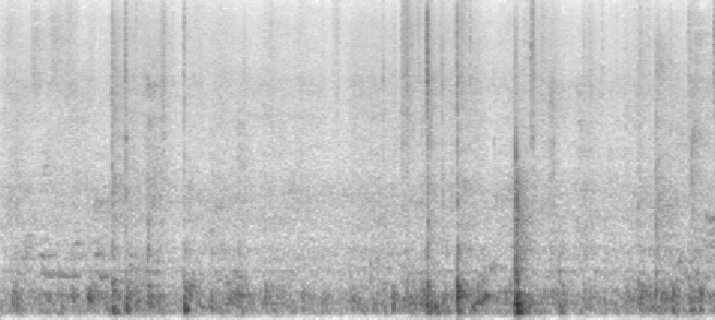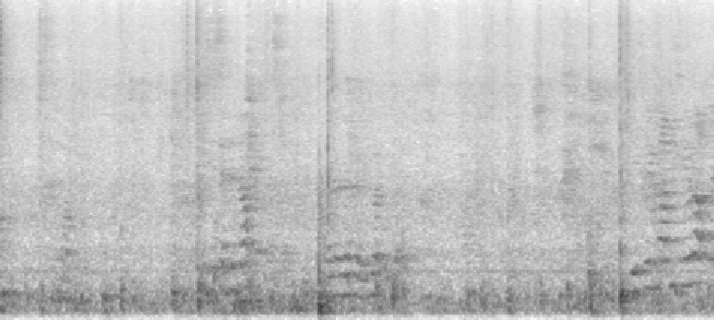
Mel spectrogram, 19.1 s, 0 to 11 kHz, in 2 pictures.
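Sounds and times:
bodies thumping and sliding on mats: 0.0 - 19.0.

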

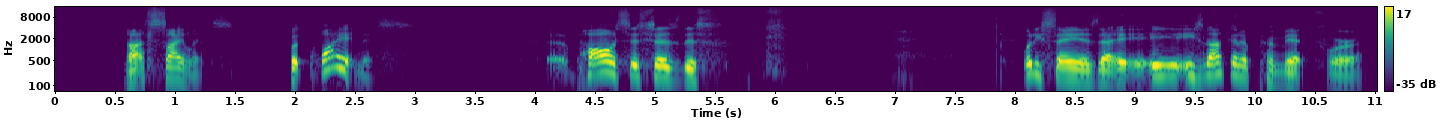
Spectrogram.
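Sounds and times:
faint breath: 3.6 - 4.1, 7.0 - 8.0.

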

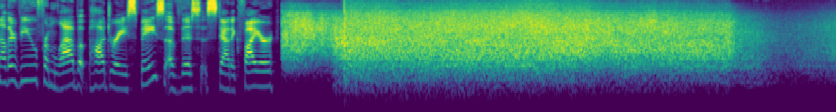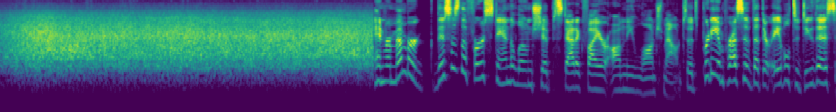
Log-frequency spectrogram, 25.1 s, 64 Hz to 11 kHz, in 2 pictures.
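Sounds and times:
rocket engine roaring: 4.3 - 18.2.

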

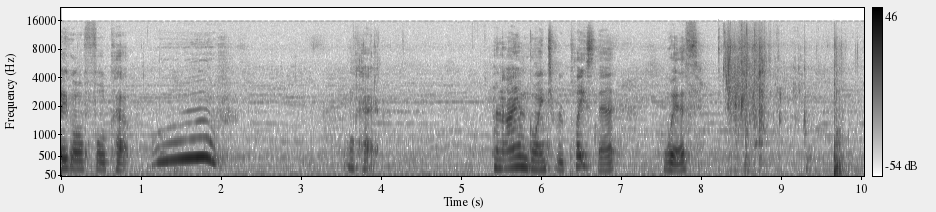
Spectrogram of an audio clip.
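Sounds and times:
liquid splashing into metal sink: 8.2 - 10.0.

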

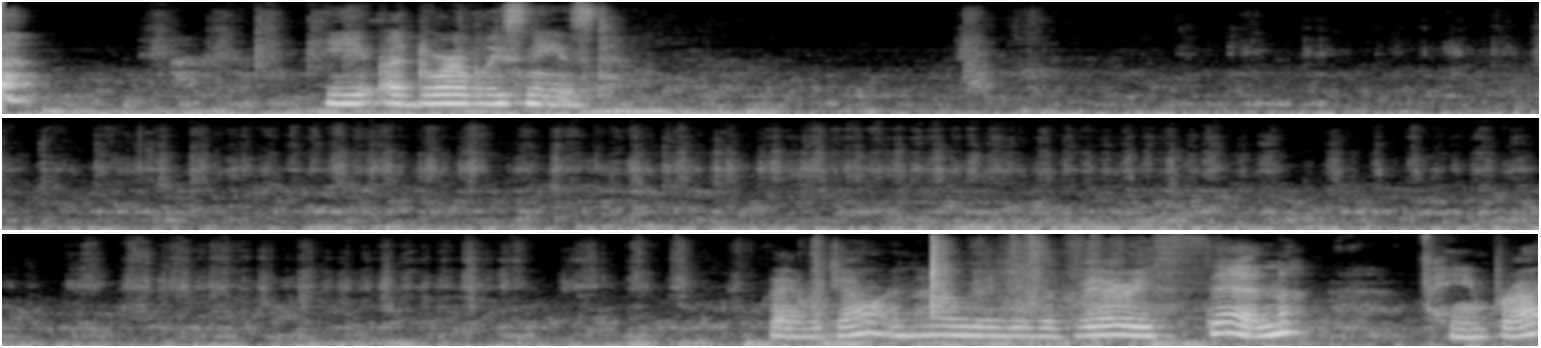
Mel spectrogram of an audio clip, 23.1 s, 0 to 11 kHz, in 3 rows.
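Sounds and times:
paintbrush scratching on paper: 0.6 - 2.6, 5.9 - 21.4.

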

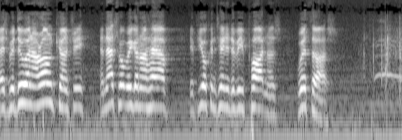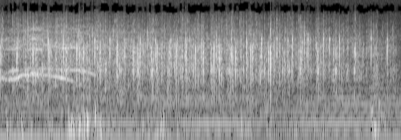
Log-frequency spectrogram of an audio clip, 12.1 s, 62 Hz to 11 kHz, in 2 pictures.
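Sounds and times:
steady low hum: 0.0 - 12.0
crowd applauding: 5.5 - 12.0.

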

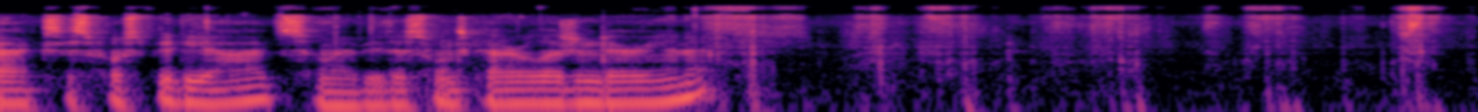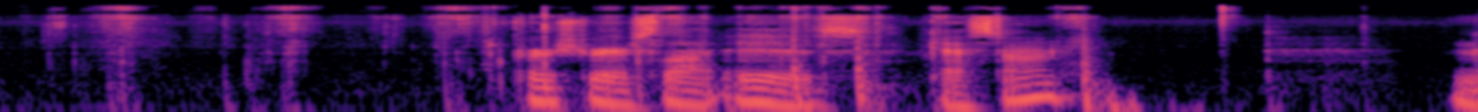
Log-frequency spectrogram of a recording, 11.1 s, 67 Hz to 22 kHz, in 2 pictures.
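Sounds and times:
trading cards clicking and rustling: 2.6 - 9.0.

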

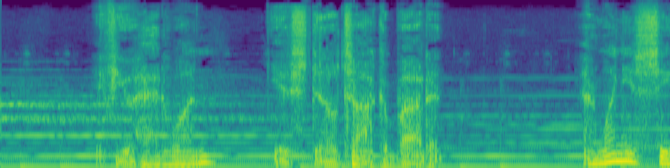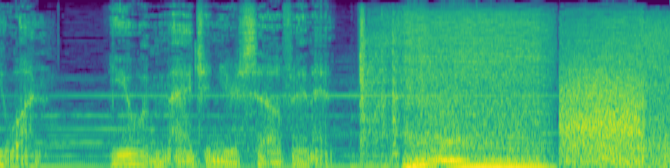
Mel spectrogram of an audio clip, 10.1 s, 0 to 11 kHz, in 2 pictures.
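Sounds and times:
loud rush of noise: 9.0 - 10.0.

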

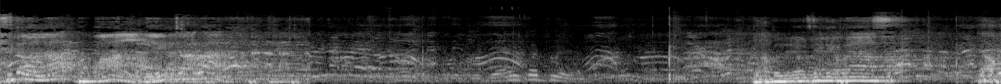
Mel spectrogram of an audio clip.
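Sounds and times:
man talking: 0.0 - 2.9
crowd chatter: 0.0 - 10.0
music playing: 0.8 - 3.1.

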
